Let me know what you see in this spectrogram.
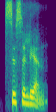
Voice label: "Sicilian", Indian

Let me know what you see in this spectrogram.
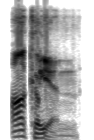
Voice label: "Archaean", British

